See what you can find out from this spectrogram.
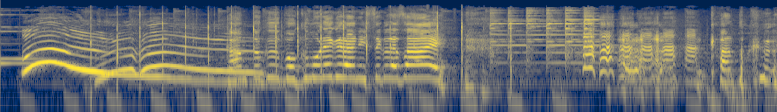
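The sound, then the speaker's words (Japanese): A gong-like bell tone rings out loudly to mark the end of a round. Its pitch wavers and falls over about four seconds before it gives way to other, busier sounds. “ゴングが鳴ったので終了です。”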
